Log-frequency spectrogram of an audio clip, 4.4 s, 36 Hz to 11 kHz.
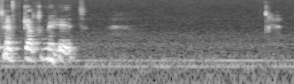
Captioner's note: pauses for 3 seconds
